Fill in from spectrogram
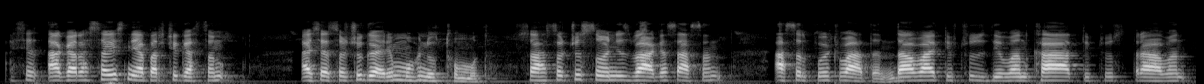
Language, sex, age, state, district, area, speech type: Kashmiri, female, 60+, Jammu and Kashmir, Anantnag, rural, spontaneous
